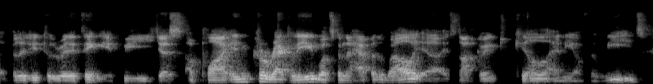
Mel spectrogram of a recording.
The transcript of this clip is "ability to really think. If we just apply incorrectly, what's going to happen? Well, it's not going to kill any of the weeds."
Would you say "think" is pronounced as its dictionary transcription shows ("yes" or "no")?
no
